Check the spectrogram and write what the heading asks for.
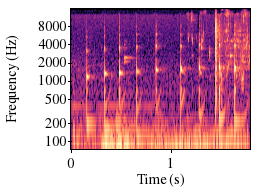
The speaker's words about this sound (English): Wine pour.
